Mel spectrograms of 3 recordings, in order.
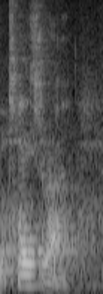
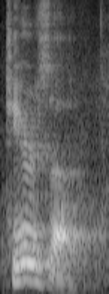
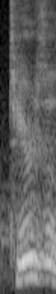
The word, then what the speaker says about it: Tirzah: In every talk I've given on Song of Solomon, I keep saying Tizra. Tirzah. Tirzah is one of the daughters of Zelophehad.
